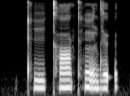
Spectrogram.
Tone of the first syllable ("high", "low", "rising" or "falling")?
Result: low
